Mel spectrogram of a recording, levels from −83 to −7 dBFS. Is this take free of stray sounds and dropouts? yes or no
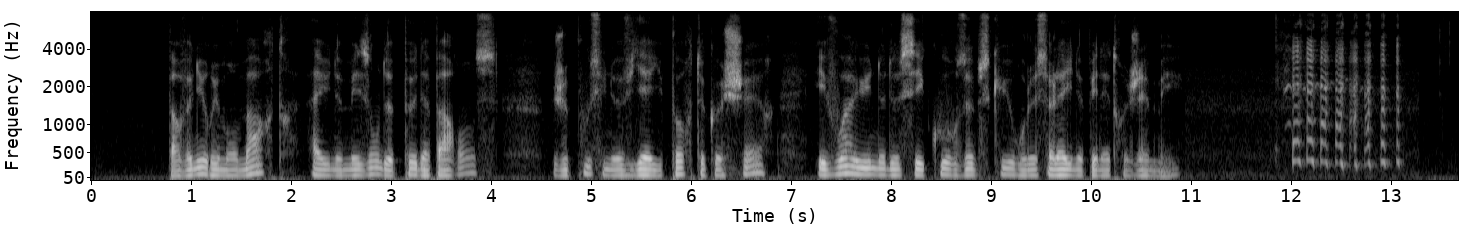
no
